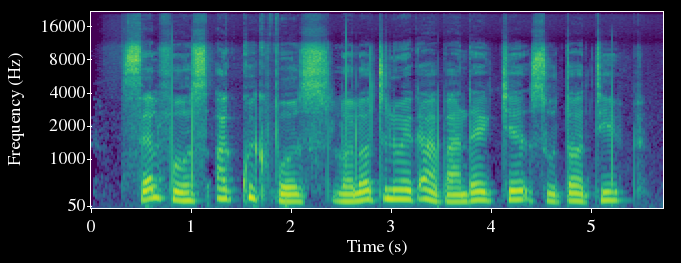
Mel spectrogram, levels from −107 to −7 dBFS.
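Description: Loud pops at 0.82 to 1.03 s and 2.55 to 2.68 s come as pairs, then single pops at 3.46 to 3.48 s and 5.21 to 5.23 s. Each peaks about 15 dB above the speech, which continues underneath. A sudden voltage pulse, likely static or a switching glitch, is entering the signal path.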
